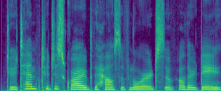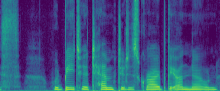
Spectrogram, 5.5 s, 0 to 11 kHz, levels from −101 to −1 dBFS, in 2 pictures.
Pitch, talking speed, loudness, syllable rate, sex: 215 Hz, 205 wpm, -16 LUFS, 5.7 syllables/s, female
